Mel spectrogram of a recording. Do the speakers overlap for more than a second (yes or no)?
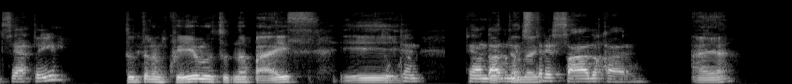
no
